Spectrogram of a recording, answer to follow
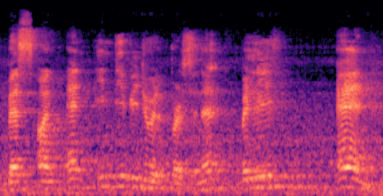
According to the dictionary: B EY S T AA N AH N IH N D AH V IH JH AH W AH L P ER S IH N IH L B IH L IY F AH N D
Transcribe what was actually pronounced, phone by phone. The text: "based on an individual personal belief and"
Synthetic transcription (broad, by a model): B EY S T AA N AH N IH N D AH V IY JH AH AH L P ER S IH N IH L B IH L IY F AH N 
